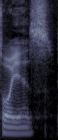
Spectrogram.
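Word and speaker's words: Soyuz (Союз): Stop pronouncing it wrong. It's Soyuz.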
